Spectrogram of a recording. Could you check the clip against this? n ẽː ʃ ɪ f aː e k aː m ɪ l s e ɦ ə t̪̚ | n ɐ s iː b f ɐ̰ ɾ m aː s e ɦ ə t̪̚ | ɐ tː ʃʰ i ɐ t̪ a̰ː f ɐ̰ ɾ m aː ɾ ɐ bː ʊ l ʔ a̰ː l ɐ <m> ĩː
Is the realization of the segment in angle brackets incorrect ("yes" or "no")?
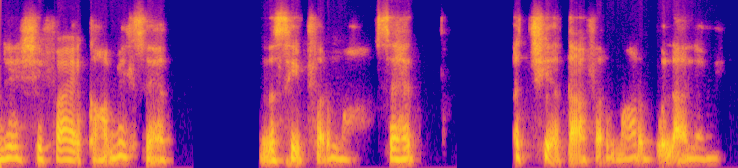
no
